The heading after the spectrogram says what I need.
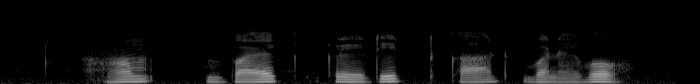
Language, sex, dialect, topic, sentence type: Magahi, male, Central/Standard, banking, question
